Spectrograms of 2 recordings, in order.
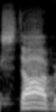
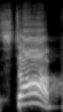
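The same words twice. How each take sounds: First: Said in the usual way. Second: Very high mock yell; imitated scream. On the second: Ned at the teasing kids, high imitated scream. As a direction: yelp it out as a protest. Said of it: "he, like, screamed at us".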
